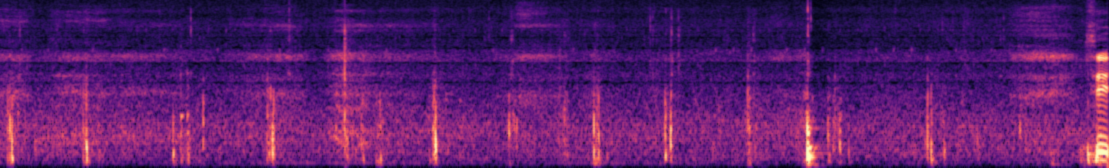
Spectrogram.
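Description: Footsteps of a person walking on a dirt forest trail: a run of soft, irregular thuds about one every half second to a second. The loudest thump comes about six seconds in.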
